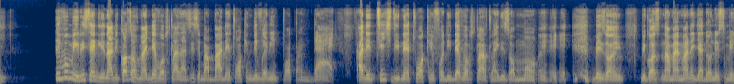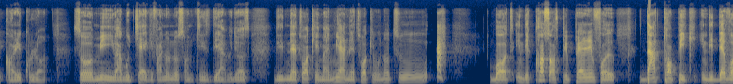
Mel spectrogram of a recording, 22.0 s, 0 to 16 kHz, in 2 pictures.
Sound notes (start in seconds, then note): 7.8 chuckles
